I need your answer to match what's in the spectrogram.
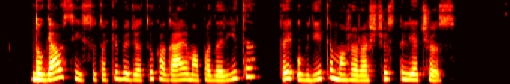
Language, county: Lithuanian, Kaunas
